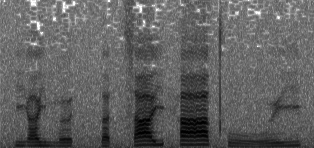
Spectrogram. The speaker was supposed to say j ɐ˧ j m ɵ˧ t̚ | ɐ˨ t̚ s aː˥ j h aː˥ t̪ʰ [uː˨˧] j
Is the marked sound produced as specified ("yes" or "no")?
no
